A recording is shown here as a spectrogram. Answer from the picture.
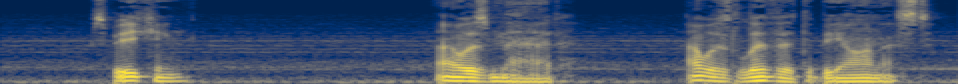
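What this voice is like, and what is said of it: Usual voice. Nothing is said of it.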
